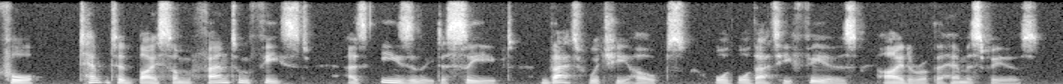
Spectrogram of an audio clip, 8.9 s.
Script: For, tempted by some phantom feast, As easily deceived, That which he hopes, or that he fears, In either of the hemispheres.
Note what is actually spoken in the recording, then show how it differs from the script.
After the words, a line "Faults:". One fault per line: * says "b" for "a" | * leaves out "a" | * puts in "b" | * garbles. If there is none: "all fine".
For, tempted by some phantom feast, As easily deceived, That which he hopes, or or that he fears, Either of the hemispheres.
Faults:
* puts in "or"
* leaves out "In"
